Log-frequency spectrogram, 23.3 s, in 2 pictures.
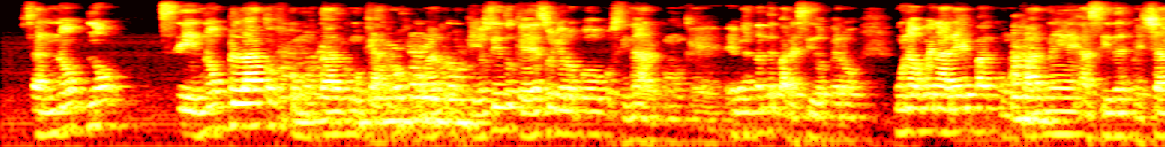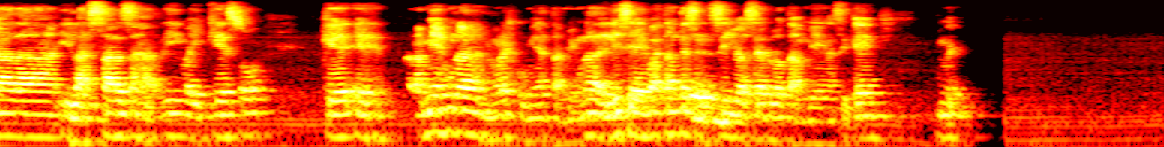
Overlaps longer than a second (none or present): present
